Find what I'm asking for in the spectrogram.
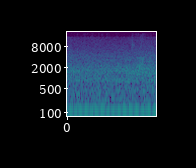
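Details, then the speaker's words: Tesco DF96 9-inch desk fan on low speed, started via the blue three-position dial: steady low hum with a faint pulsing warble; owner suspects the motor is a bit worn from long storage, otherwise runs well. "Yeah, you can hear it now. I think the motor is I think the motor's a bit worn out of it being stored away after goodness knows how many years. Apart from that noise, still runs quite well."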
